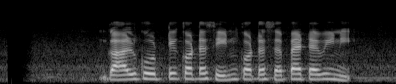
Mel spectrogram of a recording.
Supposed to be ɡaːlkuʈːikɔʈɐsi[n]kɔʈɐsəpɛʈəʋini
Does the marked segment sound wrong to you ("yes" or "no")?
no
